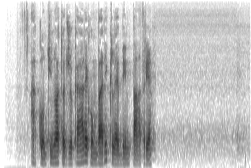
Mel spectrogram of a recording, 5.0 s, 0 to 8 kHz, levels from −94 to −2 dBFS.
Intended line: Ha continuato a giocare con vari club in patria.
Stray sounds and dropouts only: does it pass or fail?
pass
